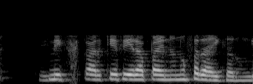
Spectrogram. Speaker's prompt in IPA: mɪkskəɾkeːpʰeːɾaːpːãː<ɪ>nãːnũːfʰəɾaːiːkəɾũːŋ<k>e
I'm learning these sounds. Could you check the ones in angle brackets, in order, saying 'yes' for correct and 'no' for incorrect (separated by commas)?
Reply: yes, no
